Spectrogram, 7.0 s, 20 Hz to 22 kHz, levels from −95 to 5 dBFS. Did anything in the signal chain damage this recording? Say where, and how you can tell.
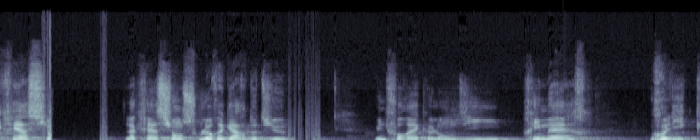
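Yes. Intermittent contact in the analogue wiring drops the sound at 0.42 to 1.06 s and again at 2.88 to 3.19 s, with the line open for about 0.5 s and 0.19 s. Crackle marks each edge. On a waveform the signal collapses to a low hiss floor, and a spectrogram shows broadband clicks at the boundaries.

Short concealed packet loss at the network stage occurs at 5.61 to 5.65 s. About 20 ms of audio never arrived. The decoder extended the preceding sound for roughly 13 ms, then crossfaded back, heard as a brief smear. A spectrogram shows smoothed, repeated texture there rather than a gap.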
